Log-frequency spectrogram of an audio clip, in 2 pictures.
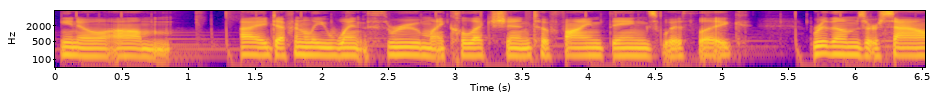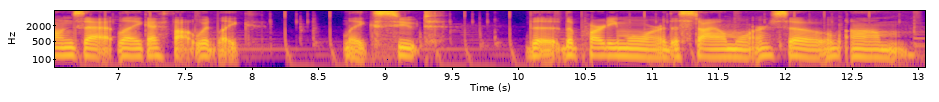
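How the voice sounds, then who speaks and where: A woman's voice: extremely low pitch, little pitch movement, measured pace, a little mellow. Woman DJ, hesitant, lots of fillers, faint music behind. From Florida, United States. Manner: hesitant, many fillers and restarts. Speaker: DJ guest. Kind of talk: casual radio interview. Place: radio studio.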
